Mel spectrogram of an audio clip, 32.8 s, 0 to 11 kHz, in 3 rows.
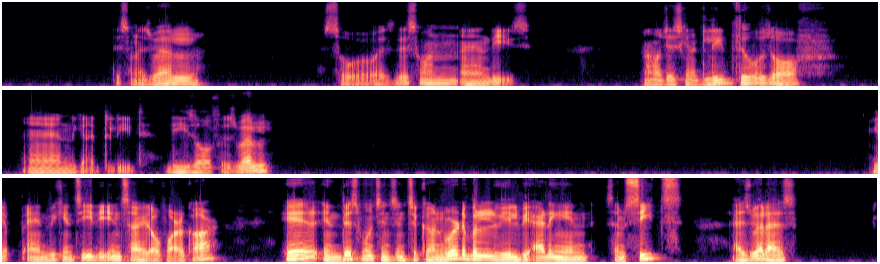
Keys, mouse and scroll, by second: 0.5-2.3 middle drag, 2.3 shift+click, 2.6-3.8 middle drag, 3.8 shift+click, 4.5 shift+click, 4.8-6.0 middle drag, 6.0 shift+click, 6.9 middle click, 7.2-7.7 scroll down 1, 7.7-9.1 middle drag, 9.1 x, 9.5-10.9 middle drag, 10.9 click, 12.0 shift+click, 12.8 shift+click, 13.2 shift+click, 13.8 shift+click, 14.5 shift+click, 15.2 shift+click, 16.6 shift+click, 17.5 x, 17.8-19.2 middle drag, 19.2 click, 20.0 x, 21.0 scroll down 1, 21.3 middle click, 21.8-22.5 scroll up 6, 22.5-24.0 shift+middle drag, 24.0 scroll down 3, 24.3 middle click, 24.8-25.5 scroll down 1, 25.5-27.3 middle drag, 27.3 Tab, 28.1-31.2 shift+middle drag, 31.2-31.7 scroll up 3, 31.7-32.8 shift+middle drag.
